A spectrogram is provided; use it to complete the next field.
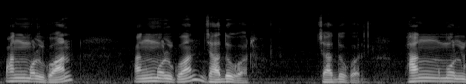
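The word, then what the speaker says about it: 박물관: বাকমল গোয়ান উচ্চারণ করবে বাংমল গোয়ান, বাকমল গোয়ান উচ্চারণ করবে না, ভাংমল গোয়ান, ভাংমল গোয়ান জাদুঘর, জাদুঘর।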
